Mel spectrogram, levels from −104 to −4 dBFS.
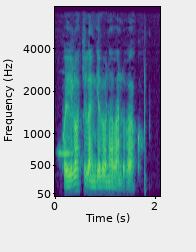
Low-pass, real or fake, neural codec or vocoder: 7.2 kHz; real; none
